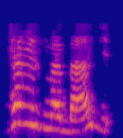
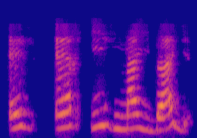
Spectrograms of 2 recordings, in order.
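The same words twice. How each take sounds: First: Slow, deliberately bad English accent, a bit louder; hammed-up English accent, words spaced out. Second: Very slow, stretched bad English accent, a bit louder; bad English accent, drawn out. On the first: Viewer asked for a what's-in-my-bag, mock English accent. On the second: Repeating her bag intro, extra slow mock English accent. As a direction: drag each word out in a mock English accent. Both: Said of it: "un accent anglais pourri".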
